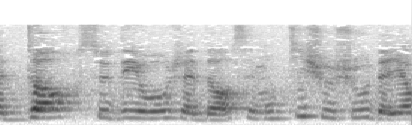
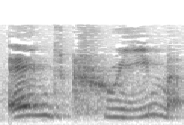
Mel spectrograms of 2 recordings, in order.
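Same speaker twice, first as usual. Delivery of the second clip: higher-pitched, showy English accent attempt; self-mocked English accent; 3 semitones higher than usual. Shown as a demonstration. Reading the hand cream's name, in mock English accent. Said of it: "mon super accent".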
